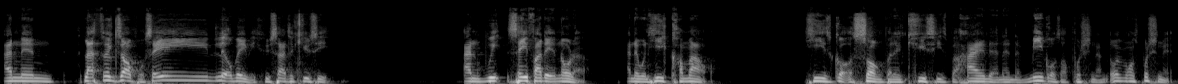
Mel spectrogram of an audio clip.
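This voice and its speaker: A man's voice: mid-range voice, fairly quick, darkish tone. A man co-hosting a podcast, casually debating and insistently repeating his point. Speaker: podcast co-host.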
